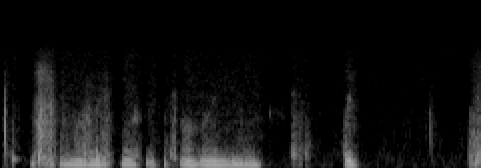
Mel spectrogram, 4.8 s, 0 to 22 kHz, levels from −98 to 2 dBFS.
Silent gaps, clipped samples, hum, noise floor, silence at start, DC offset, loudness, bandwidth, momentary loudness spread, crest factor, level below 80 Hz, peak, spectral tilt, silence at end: none; under 0.1%; none; -85 dBFS; 0.05 s; under 0.1%; -43 LUFS; 4.8 kHz; 19 LU; 18 dB; -68 dBFS; -26 dBFS; -9 dB/octave; 0 s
